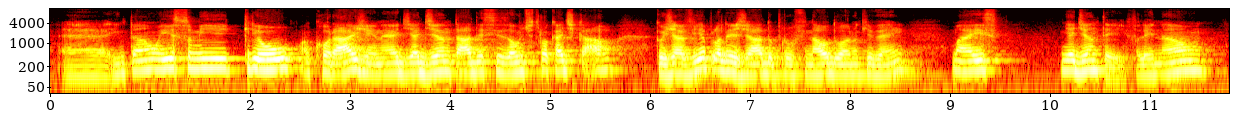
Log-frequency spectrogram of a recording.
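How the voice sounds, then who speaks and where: Amid audible room echo, a man with a fairly high pitch and a dark, mellow tone speaks at a fairly slow pace with ordinary pitch variation. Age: 20s. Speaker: YouTuber, software developer. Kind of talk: casual vlog explanation. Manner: casual, conversational.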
